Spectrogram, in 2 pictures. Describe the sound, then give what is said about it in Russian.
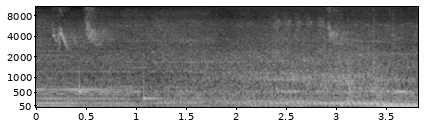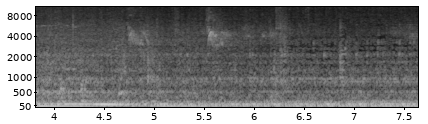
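A heavy Soviet tank engine rumbles steadily and loud throughout on a road, deep and growling, with occasional faint metallic clanks above the drone and no voices. “Was ist das hier auf dem Weg? Ist das ein Panzer? Sowjetischer?”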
